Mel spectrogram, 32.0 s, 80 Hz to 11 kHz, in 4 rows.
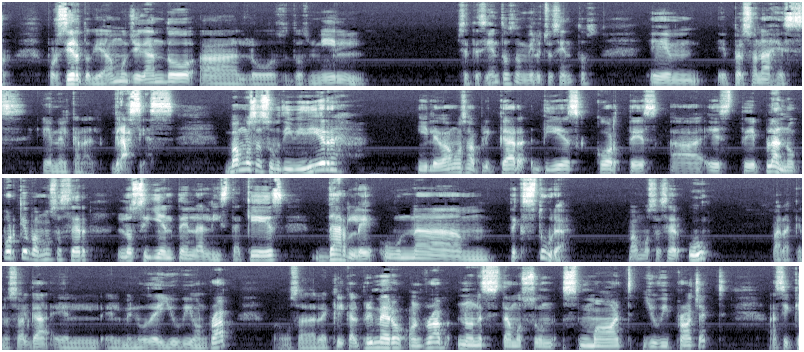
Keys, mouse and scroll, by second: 0.9 w, 1.7 click, 4.7 t, 9.2-11.4 drag, 12.6 Tab, 16.3 Tab, 18.8 u, 21.0 click, 26.6 ctrl+Left, 30.2 ctrl+Right.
